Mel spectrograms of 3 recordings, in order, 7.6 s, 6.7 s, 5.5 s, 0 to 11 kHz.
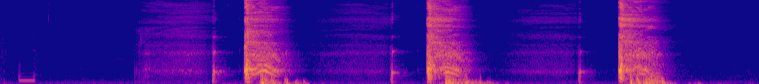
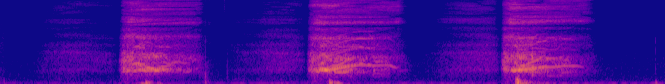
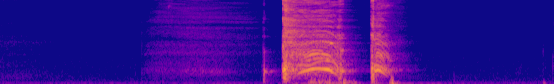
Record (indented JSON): {
  "three_cough_length": "7.6 s",
  "three_cough_amplitude": 22537,
  "three_cough_signal_mean_std_ratio": 0.3,
  "exhalation_length": "6.7 s",
  "exhalation_amplitude": 2805,
  "exhalation_signal_mean_std_ratio": 0.45,
  "cough_length": "5.5 s",
  "cough_amplitude": 20703,
  "cough_signal_mean_std_ratio": 0.31,
  "survey_phase": "beta (2021-08-13 to 2022-03-07)",
  "age": "18-44",
  "gender": "Male",
  "wearing_mask": "No",
  "symptom_fatigue": true,
  "symptom_headache": true,
  "symptom_change_to_sense_of_smell_or_taste": true,
  "symptom_loss_of_taste": true,
  "symptom_onset": "2 days",
  "smoker_status": "Never smoked",
  "respiratory_condition_asthma": false,
  "respiratory_condition_other": false,
  "recruitment_source": "Test and Trace",
  "submission_delay": "2 days",
  "covid_test_result": "Positive",
  "covid_test_method": "RT-qPCR",
  "covid_ct_value": 33.9,
  "covid_ct_gene": "ORF1ab gene"
}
